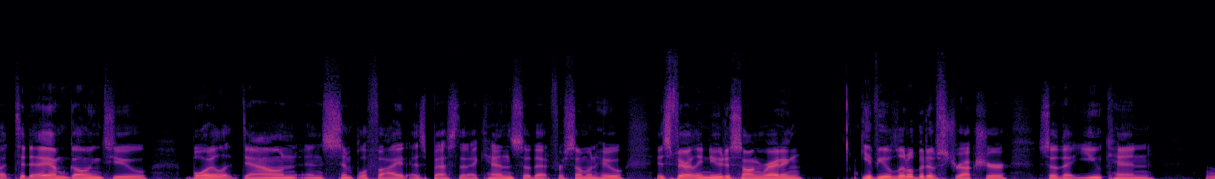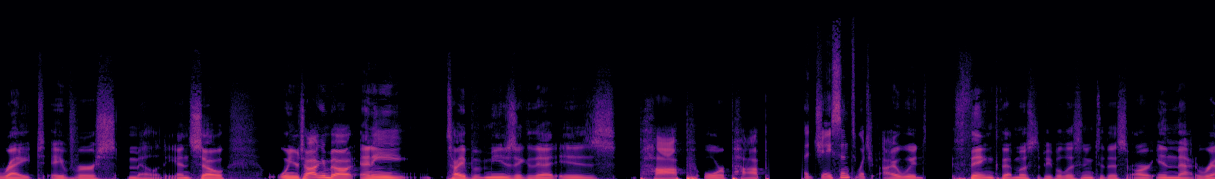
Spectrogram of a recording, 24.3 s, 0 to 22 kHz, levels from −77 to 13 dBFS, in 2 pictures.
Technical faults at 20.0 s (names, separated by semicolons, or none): playback stall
